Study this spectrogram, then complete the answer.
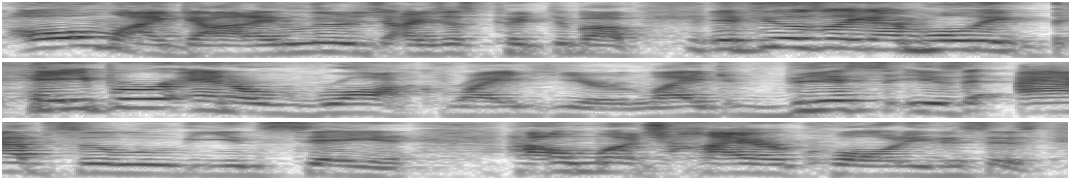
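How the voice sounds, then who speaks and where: Young male toy reviewer, quick and high-pitched, rambling and excitable. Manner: excitable, rambling, swears casually. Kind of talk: casual toy review walkthrough.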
